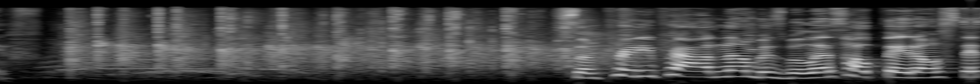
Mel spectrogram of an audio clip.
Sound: applause

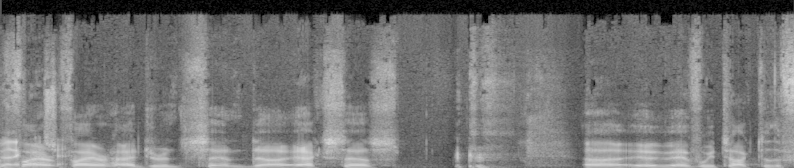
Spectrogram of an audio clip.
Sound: coughs

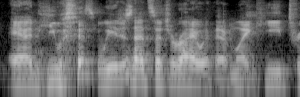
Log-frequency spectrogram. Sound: laughs

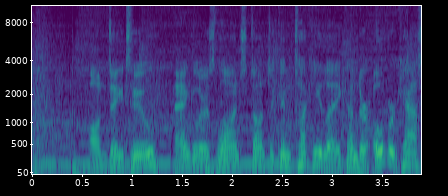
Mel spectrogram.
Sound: voiceover

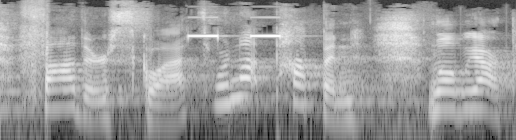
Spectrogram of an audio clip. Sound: timer beeps

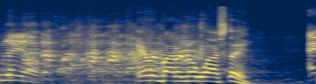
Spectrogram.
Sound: all laughing

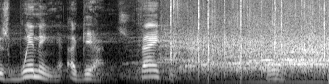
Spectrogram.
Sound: applause

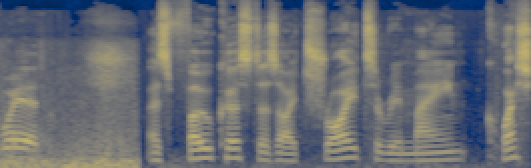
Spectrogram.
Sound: voiceover

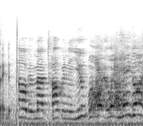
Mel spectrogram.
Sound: the TV playing Good Burger

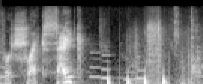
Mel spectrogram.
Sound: knocking

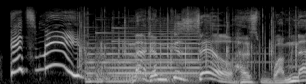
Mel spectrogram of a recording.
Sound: applause

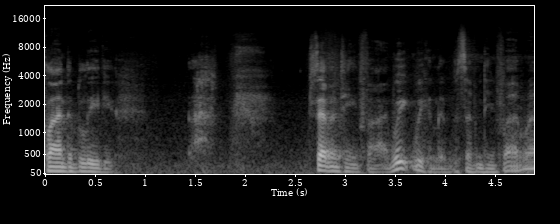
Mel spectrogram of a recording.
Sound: sighs

